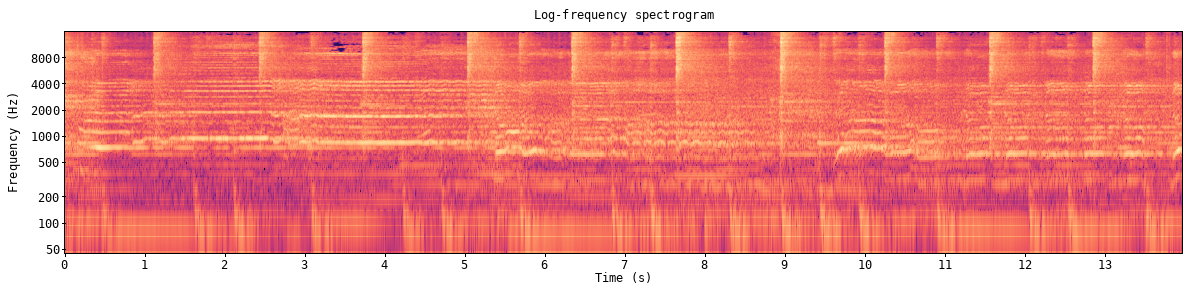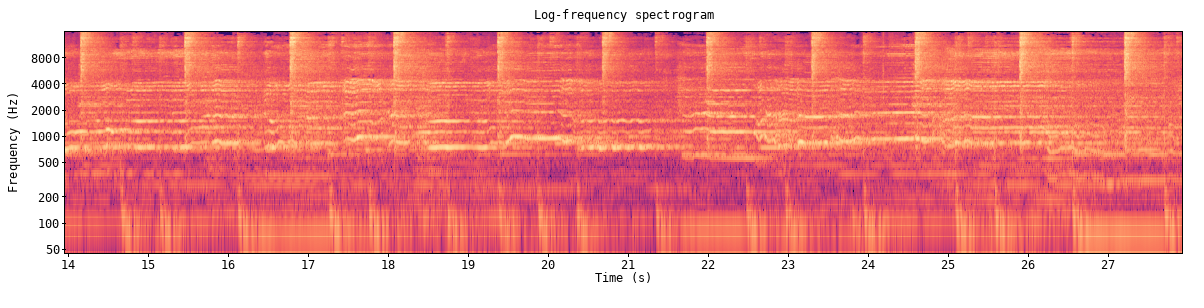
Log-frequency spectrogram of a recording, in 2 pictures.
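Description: A woman singing a song into a handheld microphone, amplified, over backing music with a heavy bass and a steady beat.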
